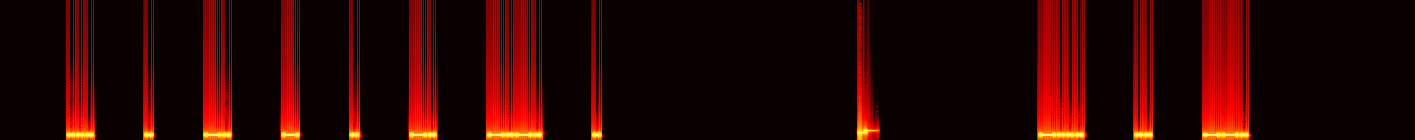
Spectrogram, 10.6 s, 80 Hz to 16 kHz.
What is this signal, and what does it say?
Morse code, heard as a keyed tone, about 34 wpm, spaced as for 16 wpm, 690 Hz. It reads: SENTENCE BIG
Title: 4x Character Spacing - Top 200 Words - 35wpm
